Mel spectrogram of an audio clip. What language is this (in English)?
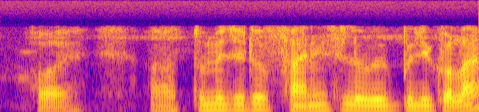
Assamese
